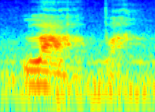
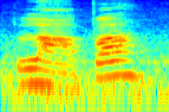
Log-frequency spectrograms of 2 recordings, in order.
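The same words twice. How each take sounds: First: The word is said on a low tone. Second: The word is said on a high tone. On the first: It means to be tired. "Lower tone" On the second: It means home. "In higher tone"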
